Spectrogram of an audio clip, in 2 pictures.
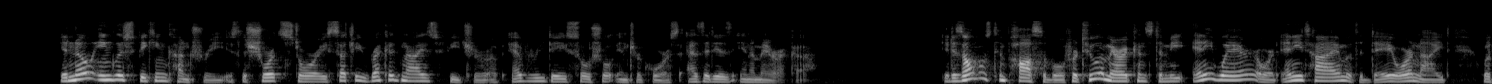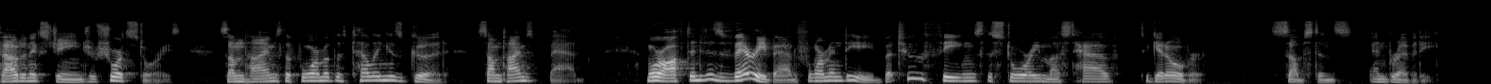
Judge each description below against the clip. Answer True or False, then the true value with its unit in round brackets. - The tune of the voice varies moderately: False (6.0 semitones)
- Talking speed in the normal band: True (155 wpm)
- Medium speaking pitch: True (150 Hz)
